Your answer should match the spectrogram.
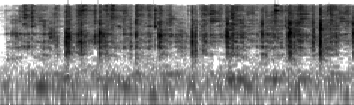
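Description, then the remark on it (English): Keys jingling continuously for a couple of seconds, a bright, metallic clatter of many small irregular clinks, moderately loud, with no voices. “Just jingling keys in front of your face for like, I have a dog here and it just woke up because of that.”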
